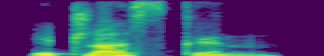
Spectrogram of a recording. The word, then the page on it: Etruscan: Indian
